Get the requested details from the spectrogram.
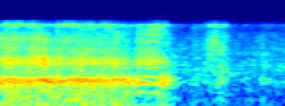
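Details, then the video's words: Loud, raspy snore from a French Bulldog, a vibrating rattle lasting just over a second that cuts off abruptly, followed by soft breathing in a small, quiet room. "французский бульдог.душевный храп"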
